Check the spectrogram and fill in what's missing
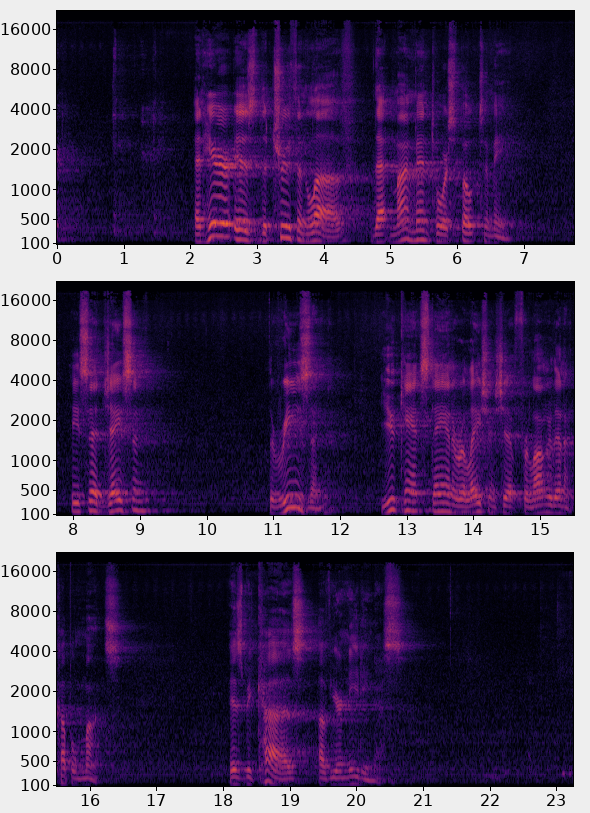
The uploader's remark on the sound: Sanctuary Service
